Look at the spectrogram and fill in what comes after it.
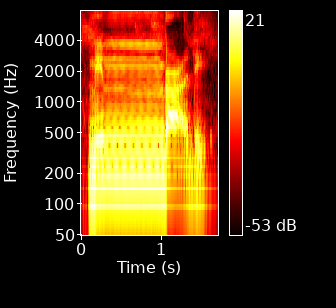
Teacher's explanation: نون ساکن کے بعد متحرک با آیا ہے، یہاں پر قلب ہوگا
